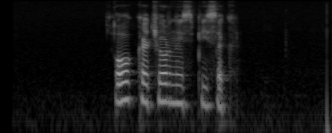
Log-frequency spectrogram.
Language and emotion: Russian, neutral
